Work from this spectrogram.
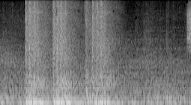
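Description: Rapid automatic gunfire in the video game Mass Effect Legendary Edition, three loud sustained bursts in quick succession, then a quieter tail.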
